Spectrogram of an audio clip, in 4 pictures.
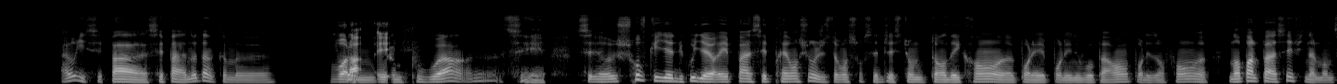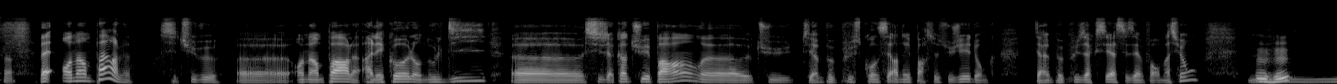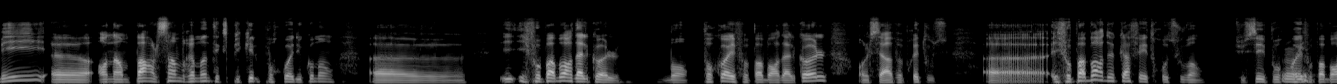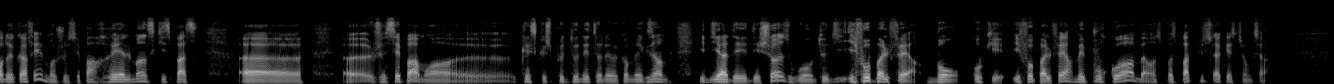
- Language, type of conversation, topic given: French, podcast, Comment gères-tu le temps d’écran en famille ?
- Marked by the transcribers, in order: surprised: "Ah oui ?"; stressed: "dit"; stressed: "mais"; drawn out: "Heu"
